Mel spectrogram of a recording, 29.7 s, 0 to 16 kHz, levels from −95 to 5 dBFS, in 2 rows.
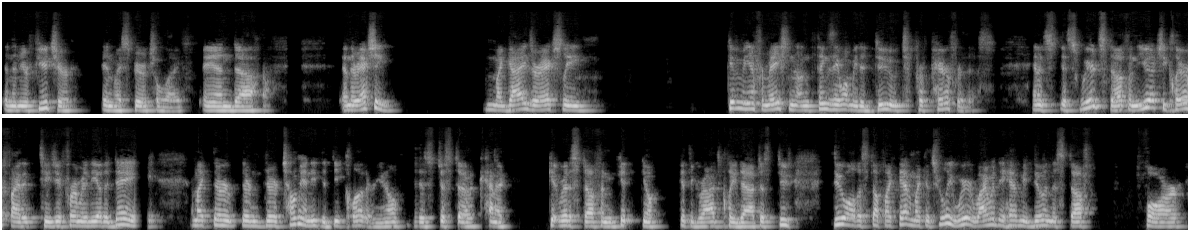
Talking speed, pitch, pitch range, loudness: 200 wpm, 150 Hz, 135-165 Hz, -22 LUFS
